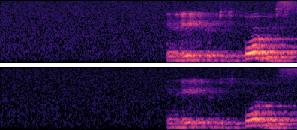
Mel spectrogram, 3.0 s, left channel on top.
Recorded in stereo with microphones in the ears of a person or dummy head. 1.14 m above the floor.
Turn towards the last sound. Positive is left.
turn(degrees=40)  # may be behind; listen again after turning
